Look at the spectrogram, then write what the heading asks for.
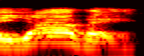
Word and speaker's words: Yahweh: They say Jehovah, but I always say Yahweh, because there never was a J in the dialect, and are used by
